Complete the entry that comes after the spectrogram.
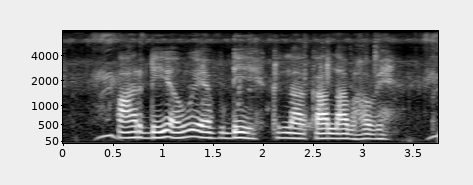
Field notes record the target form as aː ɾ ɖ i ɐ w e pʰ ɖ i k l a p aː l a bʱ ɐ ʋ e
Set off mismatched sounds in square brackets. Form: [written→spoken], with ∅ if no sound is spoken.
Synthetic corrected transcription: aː ɾ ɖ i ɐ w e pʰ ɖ i k l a [p→k] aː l a bʱ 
